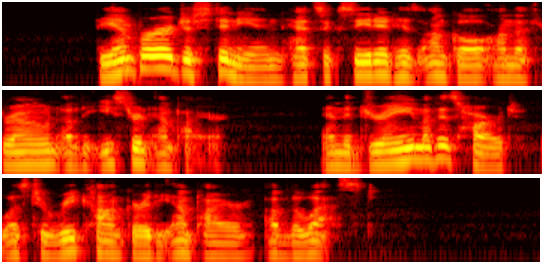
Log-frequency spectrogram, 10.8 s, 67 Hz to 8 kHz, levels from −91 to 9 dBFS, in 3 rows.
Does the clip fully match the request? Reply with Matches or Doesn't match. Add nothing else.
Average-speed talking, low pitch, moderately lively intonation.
Matches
